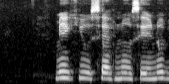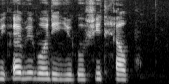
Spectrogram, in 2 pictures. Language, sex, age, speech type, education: Nigerian Pidgin, female, 30-45, spontaneous, tertiary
